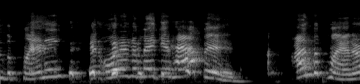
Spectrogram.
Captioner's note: laughs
